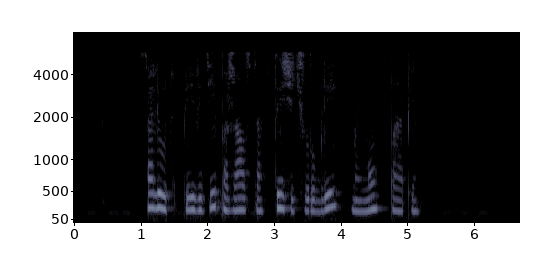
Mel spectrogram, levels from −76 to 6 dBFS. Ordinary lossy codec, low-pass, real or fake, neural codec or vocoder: MP3, 24 kbps; 7.2 kHz; real; none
